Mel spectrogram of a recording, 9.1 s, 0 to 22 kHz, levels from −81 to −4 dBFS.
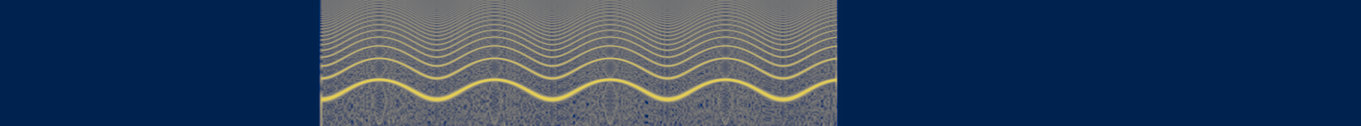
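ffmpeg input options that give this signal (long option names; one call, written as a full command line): ffmpeg -f lavfi -i "aevalsrc='0.422*(2*mod((1239.5*t-390.5/(2*PI*1.3)*sin(2*PI*1.3*t)),1)-1)':duration=3.43:sample_rate=44100" out.wav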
